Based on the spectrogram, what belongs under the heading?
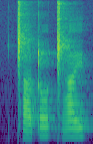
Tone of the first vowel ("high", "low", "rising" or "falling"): low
